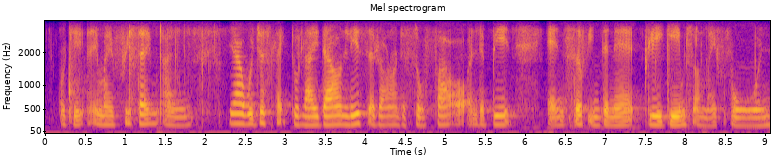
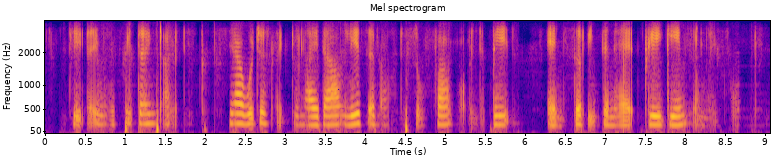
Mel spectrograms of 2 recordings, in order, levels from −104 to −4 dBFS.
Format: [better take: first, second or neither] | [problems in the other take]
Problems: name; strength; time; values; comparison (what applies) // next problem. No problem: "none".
first | noise reduction (neural separator model SepFormer WHAMR!)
